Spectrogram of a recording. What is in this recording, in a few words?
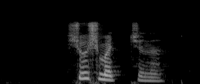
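"сюсьмӧдчыны", Komi, female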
